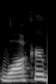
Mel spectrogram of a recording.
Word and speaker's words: Wacker: And then also my great-grandparents also had, they pronounced it Walker, but it was spelt Wacker.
